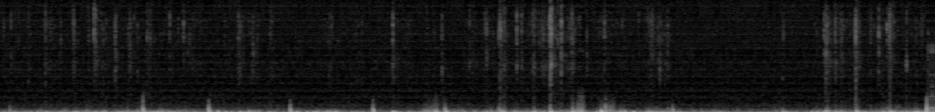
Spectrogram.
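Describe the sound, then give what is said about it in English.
Paper being unfolded, a series of soft crackles and sharp little snaps spread irregularly over several seconds, with no voices. “Now we unfold it.”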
